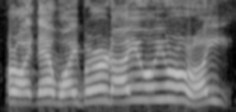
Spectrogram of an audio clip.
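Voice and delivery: loud high cartoon farmer; farmer puppet. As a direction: boom a cheery farmer's greeting. Stick puppet farmer greets.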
